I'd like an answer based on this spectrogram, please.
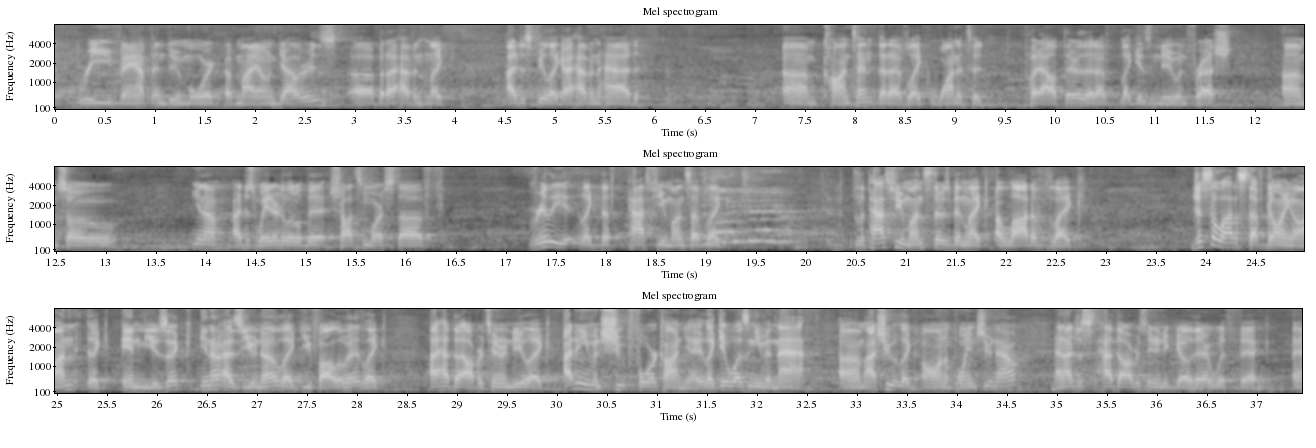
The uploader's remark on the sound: interview recorded during his homecoming gallery show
